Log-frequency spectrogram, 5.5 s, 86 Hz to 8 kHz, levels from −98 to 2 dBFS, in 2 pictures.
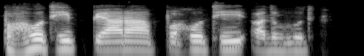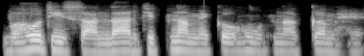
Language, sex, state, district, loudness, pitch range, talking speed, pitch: Hindi, male, Bihar, Gopalganj, -18 LUFS, 125-145 Hz, 165 wpm, 135 Hz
